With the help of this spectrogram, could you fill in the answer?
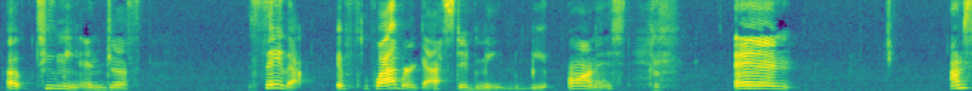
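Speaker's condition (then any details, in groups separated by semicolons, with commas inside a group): Cerebral palsy, spastic, severe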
